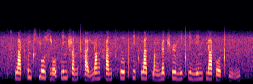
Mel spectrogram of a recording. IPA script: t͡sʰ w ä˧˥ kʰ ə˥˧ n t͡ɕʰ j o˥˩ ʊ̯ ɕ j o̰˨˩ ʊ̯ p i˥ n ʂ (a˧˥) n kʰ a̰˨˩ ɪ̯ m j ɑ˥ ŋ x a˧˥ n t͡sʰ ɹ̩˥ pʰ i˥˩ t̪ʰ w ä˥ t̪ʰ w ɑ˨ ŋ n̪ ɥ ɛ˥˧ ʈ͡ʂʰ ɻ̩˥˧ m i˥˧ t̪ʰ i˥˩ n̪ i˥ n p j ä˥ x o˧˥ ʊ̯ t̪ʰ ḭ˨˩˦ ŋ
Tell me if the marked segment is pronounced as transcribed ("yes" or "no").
yes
